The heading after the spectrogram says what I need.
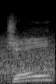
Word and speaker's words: Jair: It's J-A-I-R. I guess that J is a soft J.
